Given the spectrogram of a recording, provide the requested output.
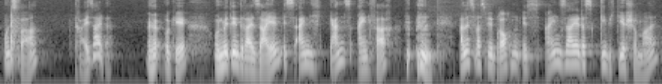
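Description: A man in his thirties, pitched fairly high with big swings in intonation, speaks at a moderate pace. As the show's guest magician on a small furnished studio set indoors, he entertains children with casual, playful patter while doing tricks.

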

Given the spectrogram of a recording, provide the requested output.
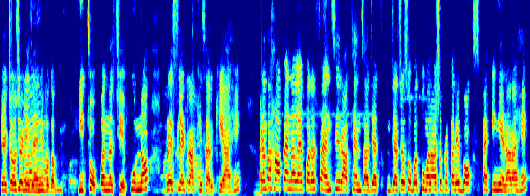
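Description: Hosting a shopping vlog, a woman shows off products unscripted, talking to viewers and chatting with the seller. She speaks a little fast in a high, slightly bright voice with fairly even intonation.

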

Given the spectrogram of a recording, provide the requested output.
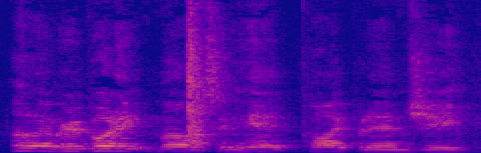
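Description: A man's voice: fairly high pitch, fairly even intonation, fast talker, background noise. A man reviewing pipe tobacco in a rambling, chatty way with many restarts. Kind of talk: casual video chat. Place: room at home. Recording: echoey room, mic at a distance.

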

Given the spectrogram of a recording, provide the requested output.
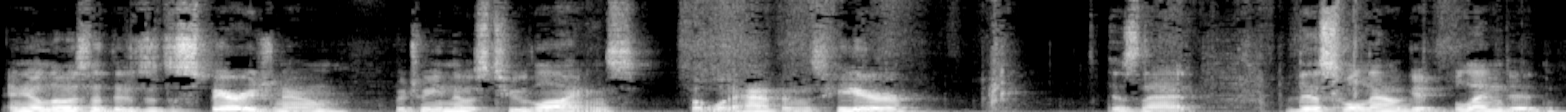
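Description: Working indoors at a work table, a male tailoring instructor gives a casual hands-on demonstration, thinking aloud informally. His voice is lowish and his pace measured.

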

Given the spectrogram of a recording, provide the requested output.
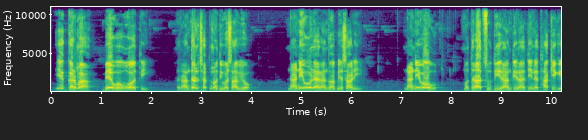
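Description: Man calmly narrating a devotional tale. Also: fairly high pitch. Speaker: religious storyteller.

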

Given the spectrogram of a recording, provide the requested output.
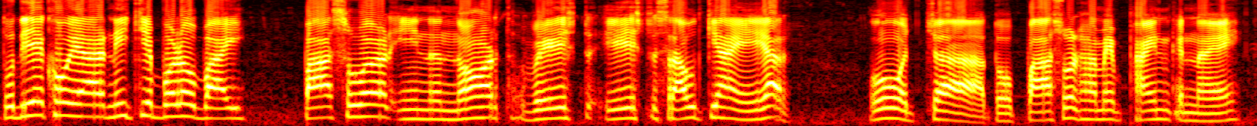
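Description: A man voicing an excitable, jokey young male game hero in a playful gameplay voiceover, full of exclamations. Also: very high-pitched, takes it slowly, clear, resonant tone, full character voice. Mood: excited. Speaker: gameplay commentator voicing a character.

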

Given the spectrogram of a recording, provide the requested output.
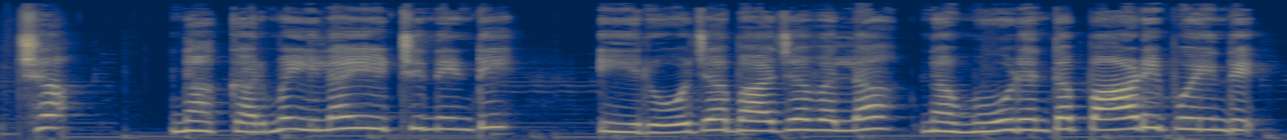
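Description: A man voicing a fussy, dramatic young wife in a shrill falsetto, fretting and scolding. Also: steady tone, normal speed, fairly bright tone, faint music behind. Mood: grumbling.

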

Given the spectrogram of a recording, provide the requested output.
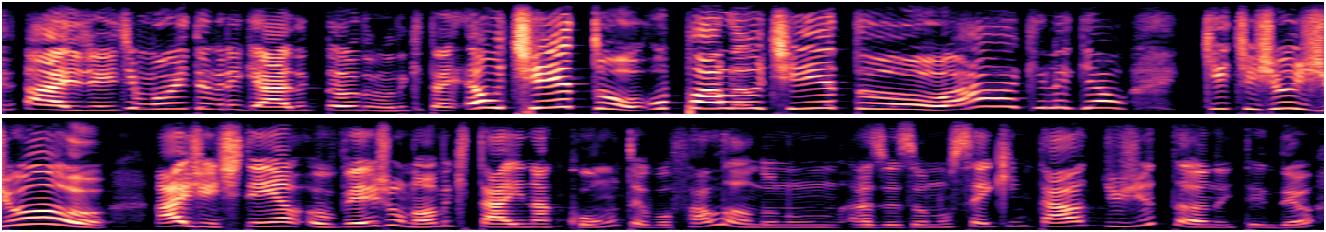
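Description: A woman's voice: sits high, no room sound. A Brazilian woman with a Brazilian Portuguese accent hosting a craft live stream, chatty and bubbly, greeting viewers by name. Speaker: art class host. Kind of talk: casual live-stream chat. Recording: dull dry lo-fi stream audio.

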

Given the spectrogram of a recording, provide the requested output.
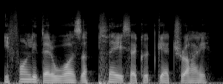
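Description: A man voicing a sad, lonely young duckling in a storybook reading, speaking softly and downcast. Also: low voice, fairly even intonation, fairly quick, no echo, close to an everyday voice. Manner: soft, downcast.

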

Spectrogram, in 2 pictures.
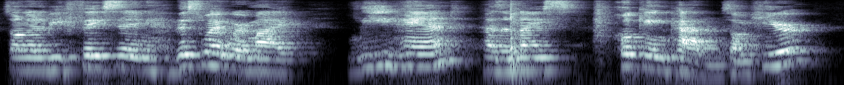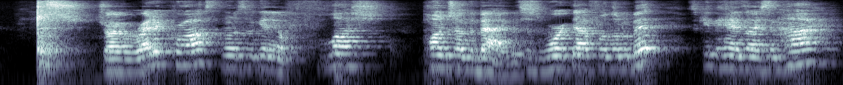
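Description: High-pitched male boxing coach in noisy echoey garage. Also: normal speed, far from the mic. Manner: short punchy cues while punching a bag; encouraging. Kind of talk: live workout instruction. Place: garage gym, indoors, camera several metres away.

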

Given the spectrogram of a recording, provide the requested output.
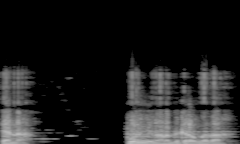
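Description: A man playing a kind young fiancé, lively voice. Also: medium pitch, moderate pace, close to an everyday voice. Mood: tender. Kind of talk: 1990s Tamil film acting. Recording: dull film soundtrack, faint music.

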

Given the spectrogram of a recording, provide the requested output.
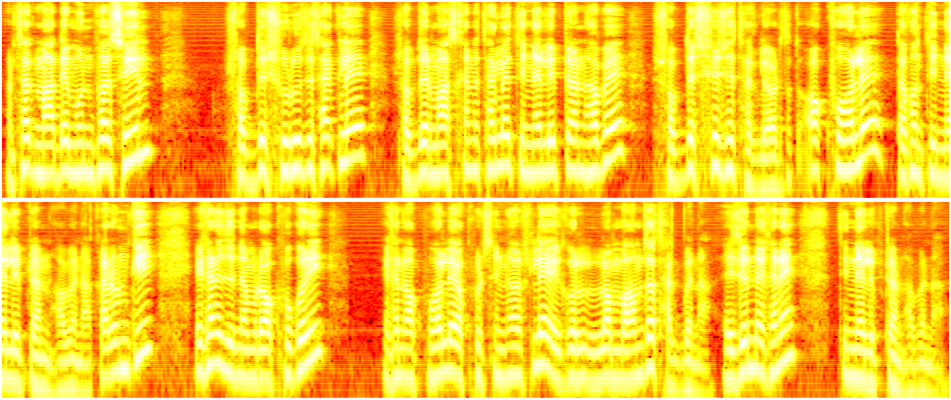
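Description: A man with a high, smooth, resonant voice leads a tajweed lesson. He explains each rule slowly and repeats it. He breaks off into long, chanted recitation of the words he is teaching. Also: expressive, a bit bright.

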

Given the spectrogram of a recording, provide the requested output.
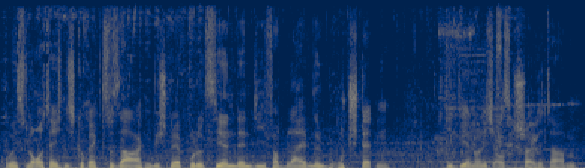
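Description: A man giving casual, excitable gameplay commentary as a let's play host, dropping English gamer slang into his talk. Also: on the low side, fast talker, noisy background.

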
